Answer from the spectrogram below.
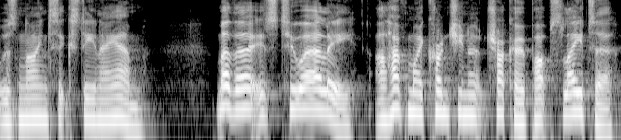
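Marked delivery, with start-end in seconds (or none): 2.2-6.1 higher mock shout at mum; mild shout. A narrator's reading. Johnny calling his mother through the door, mild mock shout. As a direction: call out to mum, a bit hammed-up. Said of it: "shouted Johnny".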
